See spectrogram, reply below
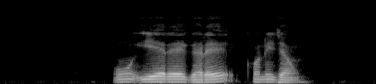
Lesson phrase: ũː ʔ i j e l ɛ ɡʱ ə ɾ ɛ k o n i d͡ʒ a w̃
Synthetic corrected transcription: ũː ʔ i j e ɾ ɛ ɡʱ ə ɾ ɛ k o n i d͡ʒ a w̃

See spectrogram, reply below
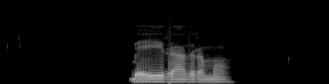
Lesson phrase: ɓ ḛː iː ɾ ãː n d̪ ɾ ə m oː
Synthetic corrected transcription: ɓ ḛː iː ɾ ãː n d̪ ɾ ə m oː

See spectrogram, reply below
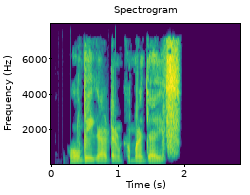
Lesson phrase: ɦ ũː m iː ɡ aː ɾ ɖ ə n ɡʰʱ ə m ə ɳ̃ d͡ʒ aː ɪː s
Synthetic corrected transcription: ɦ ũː b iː ɡ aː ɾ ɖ ə n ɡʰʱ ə m ə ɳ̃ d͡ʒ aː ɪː s

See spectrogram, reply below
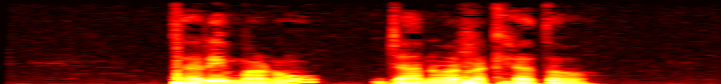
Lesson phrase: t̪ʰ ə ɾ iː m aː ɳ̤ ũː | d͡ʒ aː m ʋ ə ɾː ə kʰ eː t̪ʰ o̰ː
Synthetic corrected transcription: t̪ʰ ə ɾ iː m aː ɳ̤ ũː | d͡ʒ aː n ʋ ə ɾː ə kʰ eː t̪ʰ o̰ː

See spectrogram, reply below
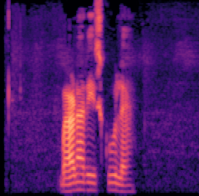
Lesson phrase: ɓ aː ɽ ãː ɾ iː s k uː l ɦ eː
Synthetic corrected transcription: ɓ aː ɽ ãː ɾ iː s k uː l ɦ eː

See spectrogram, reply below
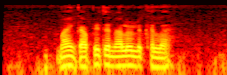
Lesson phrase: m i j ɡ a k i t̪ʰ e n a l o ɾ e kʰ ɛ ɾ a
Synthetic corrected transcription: m a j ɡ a p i t̪ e n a l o l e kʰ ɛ l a

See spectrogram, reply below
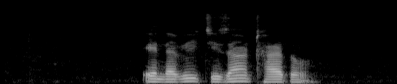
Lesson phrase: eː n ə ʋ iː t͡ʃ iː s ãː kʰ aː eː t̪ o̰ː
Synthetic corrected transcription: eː n ə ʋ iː t͡ʃ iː z ãː ʈʰ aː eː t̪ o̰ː

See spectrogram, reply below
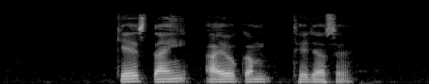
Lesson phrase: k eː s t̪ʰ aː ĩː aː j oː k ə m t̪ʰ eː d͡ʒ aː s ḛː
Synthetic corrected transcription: k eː s t̪ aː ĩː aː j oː k ə m t̪ʰ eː d͡ʒ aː s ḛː

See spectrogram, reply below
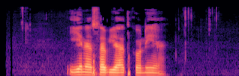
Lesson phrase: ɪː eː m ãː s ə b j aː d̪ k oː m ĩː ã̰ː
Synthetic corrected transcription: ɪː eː n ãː s ə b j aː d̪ k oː n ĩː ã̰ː

